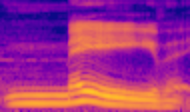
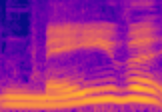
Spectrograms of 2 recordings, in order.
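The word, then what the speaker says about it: Medb: and that is Queen Mave. Yes, I'm pretty sure that's how you pronounce it. Mave. Even though it's spelled not how it sounds.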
